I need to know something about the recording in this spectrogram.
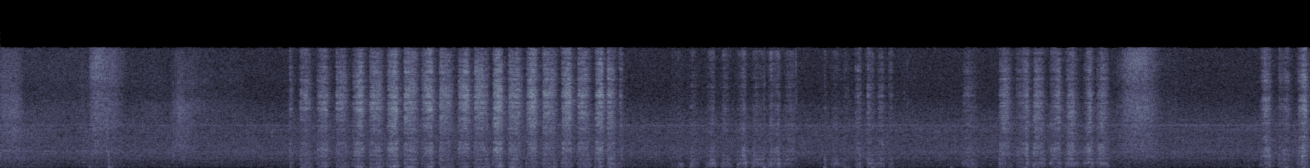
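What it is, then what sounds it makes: Marker rubbing on cardboard. A hand colours the top flower on a flat white cardboard box lid with a pink marker, rubbing the nib back and forth on the cardboard. Quick, dry, scratchy strokes come in bursts of fast rhythmic scribbling, bright and papery, with brief pauses between passes. A steady low hum sits underneath throughout.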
